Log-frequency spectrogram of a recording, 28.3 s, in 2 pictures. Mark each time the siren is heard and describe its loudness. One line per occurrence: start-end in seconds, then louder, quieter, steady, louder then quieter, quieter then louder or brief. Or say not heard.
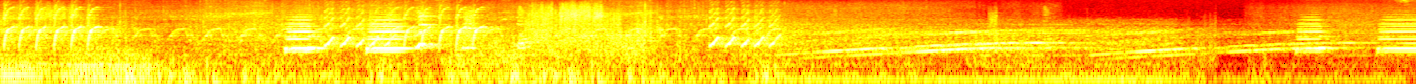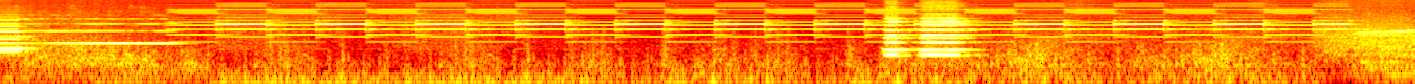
0.0-28.2 quieter.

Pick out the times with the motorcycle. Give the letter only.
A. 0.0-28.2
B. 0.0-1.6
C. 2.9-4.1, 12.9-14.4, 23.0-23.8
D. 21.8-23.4
B.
